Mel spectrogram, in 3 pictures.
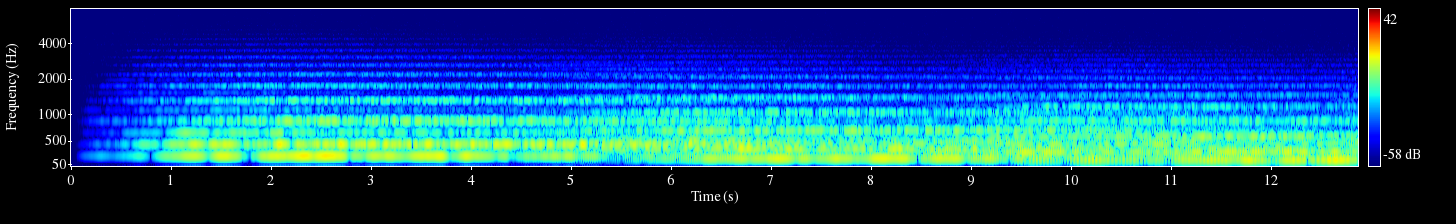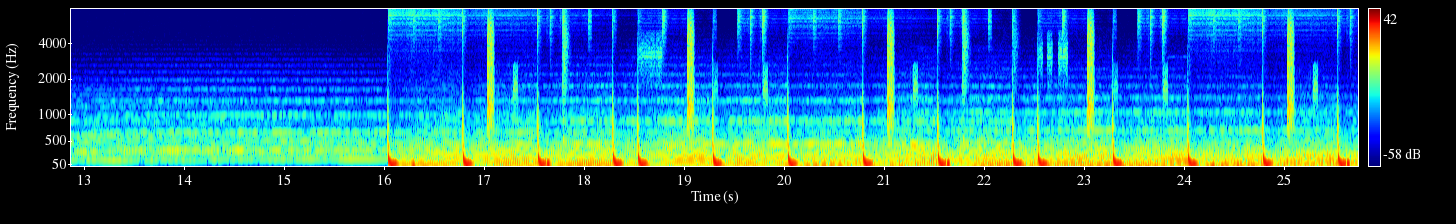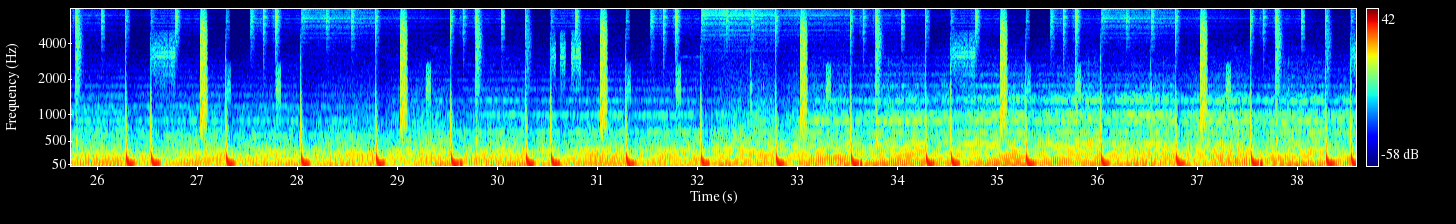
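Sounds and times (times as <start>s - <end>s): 
music beat: 16.0s - 38.5s.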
